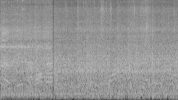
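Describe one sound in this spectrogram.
An engine hums steadily nearby.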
